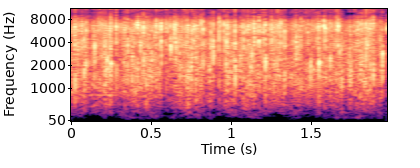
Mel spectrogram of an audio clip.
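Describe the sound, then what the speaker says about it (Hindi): A seated crowd at a Hindi comic poetry gathering in Bilaspur claps together, a dense, loud, continuous burst of applause with no pauses. "और जितने बैठे हैं एक बार ताली बजाकर बता दे"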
